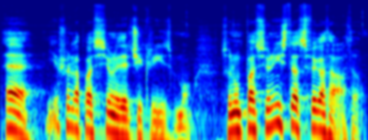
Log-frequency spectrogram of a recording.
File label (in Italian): "cicrismo", crespinese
